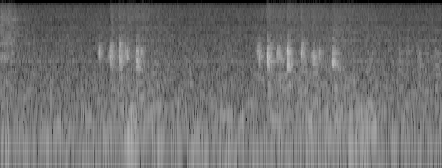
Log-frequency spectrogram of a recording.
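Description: Keys clack on a computer keyboard in short bursts.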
